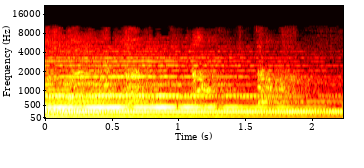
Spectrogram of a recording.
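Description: A slow ballad's held chord fading down, with dogs giving several short yips and barks over it.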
